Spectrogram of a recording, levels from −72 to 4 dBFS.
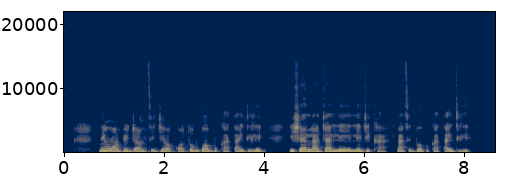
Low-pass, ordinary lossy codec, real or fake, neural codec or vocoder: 14.4 kHz; none; fake; vocoder, 48 kHz, 128 mel bands, Vocos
